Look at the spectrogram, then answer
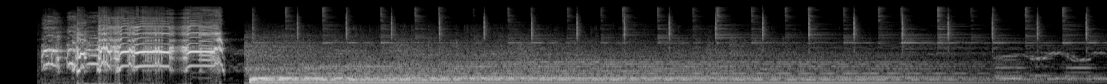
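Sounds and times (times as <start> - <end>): rooster crowing: 0.4 - 2.5
low music drone with ticks: 2.5 - 11.0.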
